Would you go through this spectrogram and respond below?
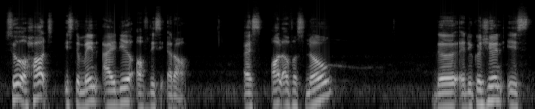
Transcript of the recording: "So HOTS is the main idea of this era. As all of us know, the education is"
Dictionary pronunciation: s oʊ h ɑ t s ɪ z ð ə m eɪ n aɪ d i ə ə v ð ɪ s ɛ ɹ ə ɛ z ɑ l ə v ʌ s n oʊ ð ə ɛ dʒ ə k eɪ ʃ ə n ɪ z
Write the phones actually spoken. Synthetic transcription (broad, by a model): s oʊ h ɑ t ɪ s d ə m eɪ n aɪ d i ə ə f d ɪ s ɛ ɹ ə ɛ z ɑ l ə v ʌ s n oʊ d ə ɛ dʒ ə k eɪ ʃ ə n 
